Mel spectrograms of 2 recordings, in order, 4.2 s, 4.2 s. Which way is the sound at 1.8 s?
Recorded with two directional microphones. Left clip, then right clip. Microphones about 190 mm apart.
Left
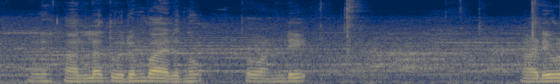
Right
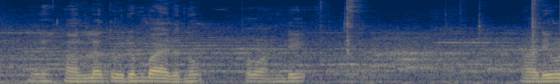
15° left (ahead or behind).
